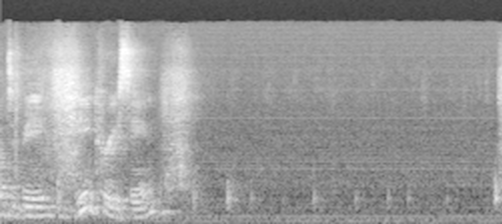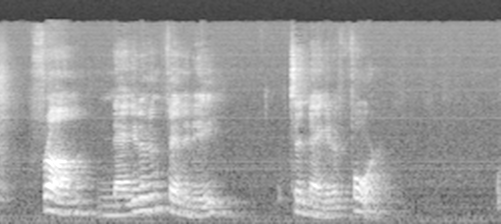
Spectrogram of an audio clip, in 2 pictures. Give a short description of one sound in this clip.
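A man talks calmly, as if teaching.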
